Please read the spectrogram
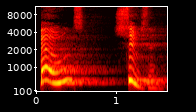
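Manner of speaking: loud, high roll call; teacher reading out a list loudly; calling out names. A narrator's reading. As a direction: call the name across the hall. McGonagall calls names aloud.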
